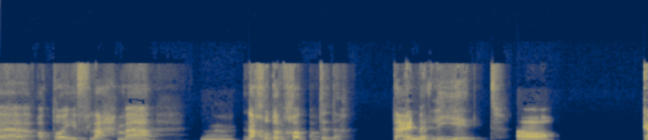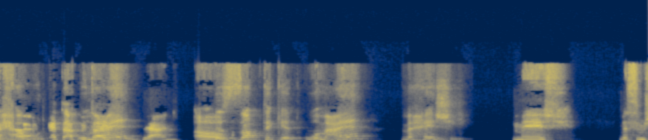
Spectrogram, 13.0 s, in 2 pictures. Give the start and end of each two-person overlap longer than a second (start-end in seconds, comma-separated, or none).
6.5-7.9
